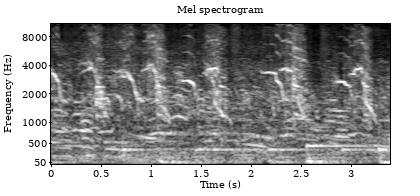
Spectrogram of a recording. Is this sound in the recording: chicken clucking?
yes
